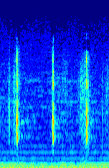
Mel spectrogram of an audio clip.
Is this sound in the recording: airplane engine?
no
